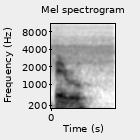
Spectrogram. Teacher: Por otro lado, tenemos las realizaciones una realización retrofleja de R, como ya les digo, gente que por ejemplo, hablantes de inglés como primera lengua que están aprendiendo español, en lugar de decir pero, dicen pero, y entonces hacen una realización retrofleja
